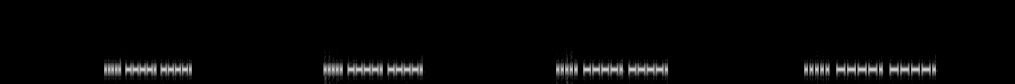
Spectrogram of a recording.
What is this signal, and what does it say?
Morse code, heard as a keyed tone, about 55 wpm, 700 Hz. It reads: 599 599 599 599
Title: Speed-Racing Top 90 QSO Elements 45wpm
